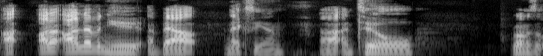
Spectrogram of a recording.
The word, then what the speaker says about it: NXIVM: Talk to us about Seduced inside the NXIVM cult, if that's how you pronounce Nexium. it. Oh. Nexium. Is that the... Nexium.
